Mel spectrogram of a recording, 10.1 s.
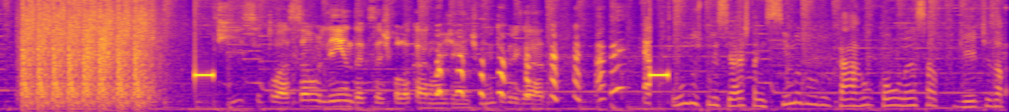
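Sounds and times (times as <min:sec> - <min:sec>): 
machine gun firing: 0:00.0 - 0:01.8
speech: 0:02.6 - 0:10.0
laughter: 0:03.9 - 0:06.5, 0:09.8 - 0:10.0.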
